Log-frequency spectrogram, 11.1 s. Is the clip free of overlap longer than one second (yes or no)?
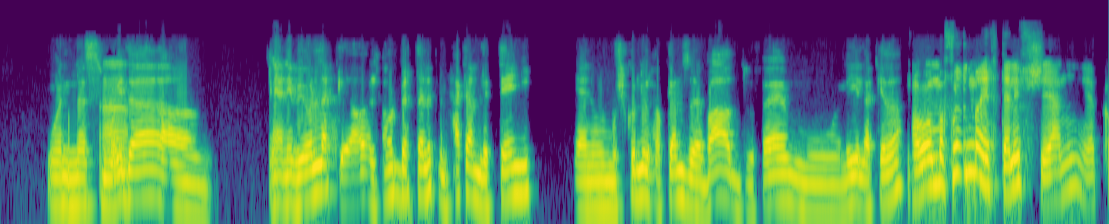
yes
